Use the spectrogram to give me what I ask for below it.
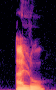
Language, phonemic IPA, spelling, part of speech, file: French, /a.lo/, allô, interjection, Fr-allô.ogg
- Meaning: 1. hello (when answering at the beginning of a call) 2. used to confirm that the person being addressed is listening, or to confirm if anyone is listening 3. hello (as an in-person greeting)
